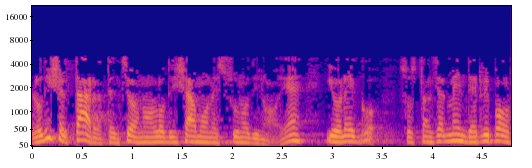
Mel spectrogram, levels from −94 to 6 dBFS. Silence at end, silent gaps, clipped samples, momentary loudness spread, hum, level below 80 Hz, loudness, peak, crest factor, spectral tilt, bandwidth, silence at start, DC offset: 0 s; none; under 0.1%; 7 LU; none; -58 dBFS; -22 LUFS; -4 dBFS; 18 dB; -6.5 dB/octave; 5.2 kHz; 0 s; under 0.1%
